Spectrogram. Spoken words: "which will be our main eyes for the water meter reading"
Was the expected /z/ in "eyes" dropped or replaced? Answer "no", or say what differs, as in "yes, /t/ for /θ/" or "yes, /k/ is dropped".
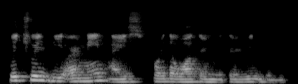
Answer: yes, /s/ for /z/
